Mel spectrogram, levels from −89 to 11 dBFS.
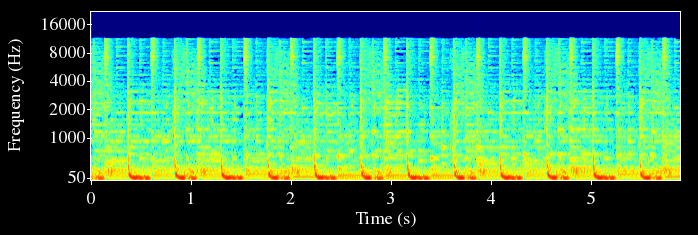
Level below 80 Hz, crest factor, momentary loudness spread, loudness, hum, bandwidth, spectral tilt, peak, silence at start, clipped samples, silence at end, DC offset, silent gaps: -12 dBFS; 10 dB; 2 LU; -13 LUFS; none; 12 kHz; -4.5 dB/octave; 0 dBFS; 0 s; under 0.1%; 0 s; under 0.1%; none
